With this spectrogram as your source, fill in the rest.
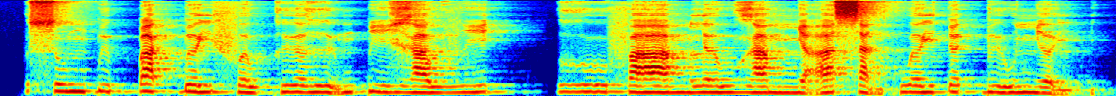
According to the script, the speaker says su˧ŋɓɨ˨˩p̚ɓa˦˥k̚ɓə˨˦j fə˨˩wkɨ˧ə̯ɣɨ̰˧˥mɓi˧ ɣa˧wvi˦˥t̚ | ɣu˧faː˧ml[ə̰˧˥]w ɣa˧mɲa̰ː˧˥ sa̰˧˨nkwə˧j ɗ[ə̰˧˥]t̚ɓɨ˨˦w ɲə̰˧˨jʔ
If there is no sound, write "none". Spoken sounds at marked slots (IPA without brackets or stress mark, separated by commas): ə˧, ə˦˥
